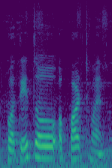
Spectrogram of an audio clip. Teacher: the middle syllable is stressed in potato Apartment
